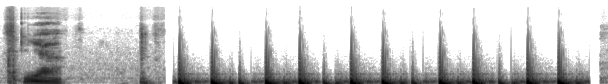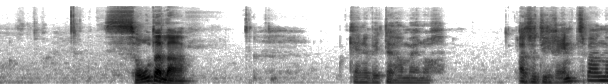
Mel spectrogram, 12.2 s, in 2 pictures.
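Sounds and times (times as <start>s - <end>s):
speech: 0.2s - 0.7s, 7.2s - 8.0s, 9.6s - 10.6s, 11.3s - 12.1s
heartbeat sound effect thumping: 1.8s - 5.9s.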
